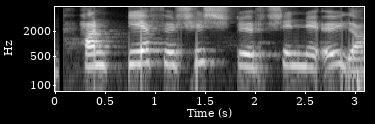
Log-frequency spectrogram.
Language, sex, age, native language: Icelandic, female, 10, Icelandic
